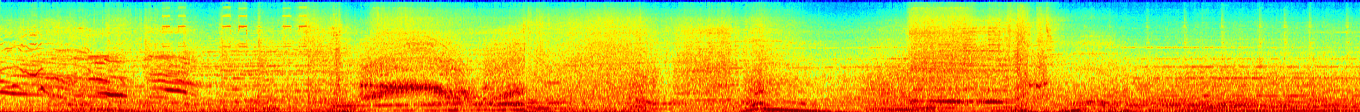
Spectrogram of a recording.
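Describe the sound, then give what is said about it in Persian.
A car engine revs hard aboard a ship in the middle of the ocean, its pitch repeatedly climbing and dropping, with brief tire squeals and skids cutting through a dense, continuous roar and faint background voices. “اون ماشین رو خاموشش کن و بیا بیرون.”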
